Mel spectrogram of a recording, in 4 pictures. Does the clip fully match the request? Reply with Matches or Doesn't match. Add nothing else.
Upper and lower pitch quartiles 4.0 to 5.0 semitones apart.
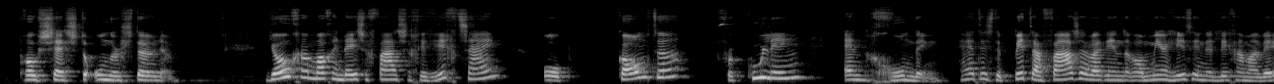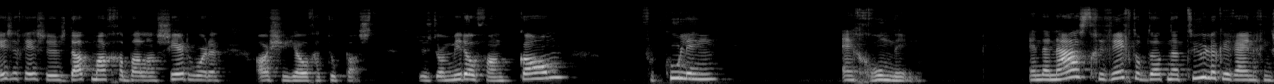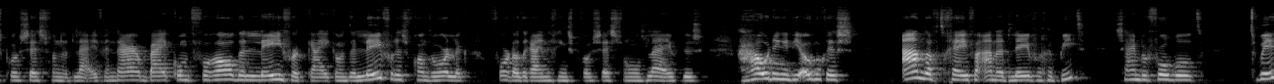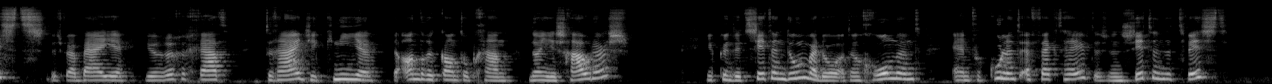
Matches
